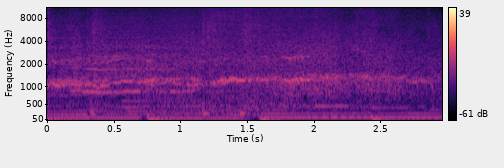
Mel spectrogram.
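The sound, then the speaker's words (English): A car engine roars at about 60 miles per hour in a high-speed chase while tires squeal and skid in long, wavering screeches, loud, with the engine pitch shifting as it winds around street corners. “they hit speeds of 60 miles per hour, winding around street corners and firing shots like the scene of an old gangster flick.”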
